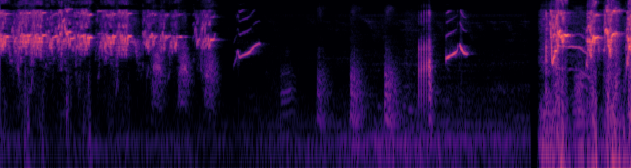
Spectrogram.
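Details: Javan myna giving noisy lure calls used to draw wild mynas toward a trap: dense harsh, buzzy squawking for two seconds, then scattered short upslurred whistles and clicks, ending in a renewed burst of rasping chatter.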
